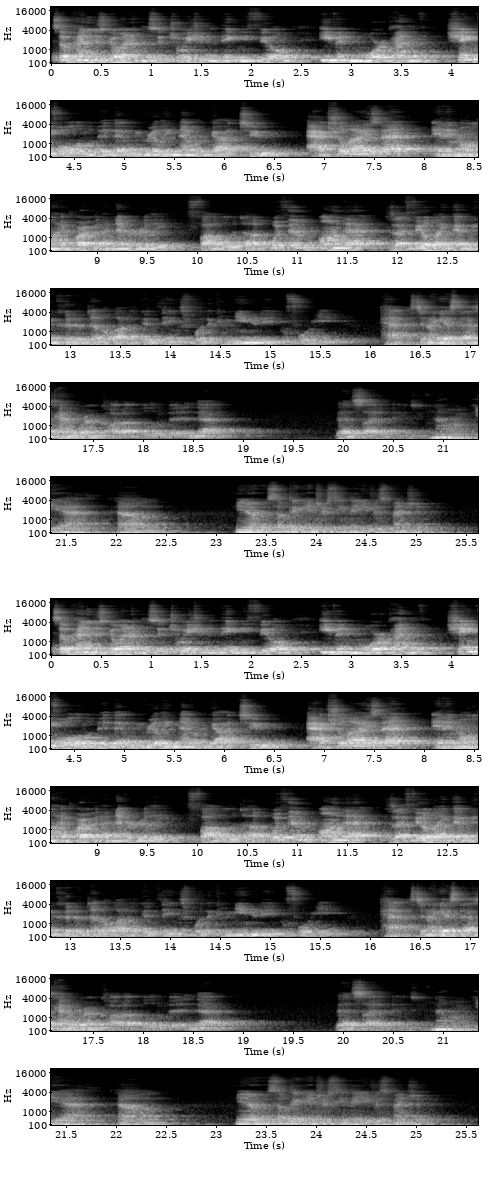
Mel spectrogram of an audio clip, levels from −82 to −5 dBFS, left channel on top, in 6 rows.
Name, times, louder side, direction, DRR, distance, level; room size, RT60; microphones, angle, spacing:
voice 1, 0.0-2.3 2.7-3.7 4.0-6.5 6.8-7.8 8.1-9.7 10.0-15.6 16.1-18.7 19.9-20.8, left 1 dB, 5° right, -6 dB, 1.2 m, -18 dB
voice 2, 20.8-22.4 23.2-25.0, left 1 dB, 30° left, -6 dB, 1.0 m, -22 dB
4.7 x 3.3 x 3.2 m, 1.1 s
head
